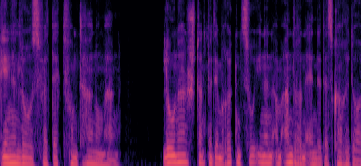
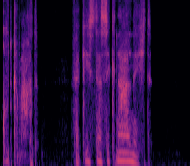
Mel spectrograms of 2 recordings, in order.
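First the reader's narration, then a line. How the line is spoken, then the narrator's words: Whispering. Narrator (German): flüsterte Hermine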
